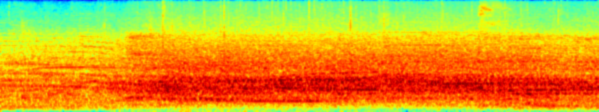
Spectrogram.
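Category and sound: crowd, convention crowd booing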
